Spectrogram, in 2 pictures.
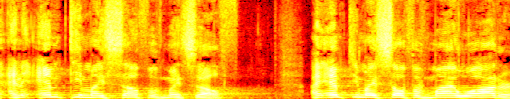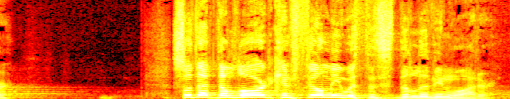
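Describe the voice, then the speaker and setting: High-voiced man preaching in an echoing hall. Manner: animated preaching with sudden swings from hushed to loud. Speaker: pastor. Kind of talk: sermon. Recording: long echo of a church hall.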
